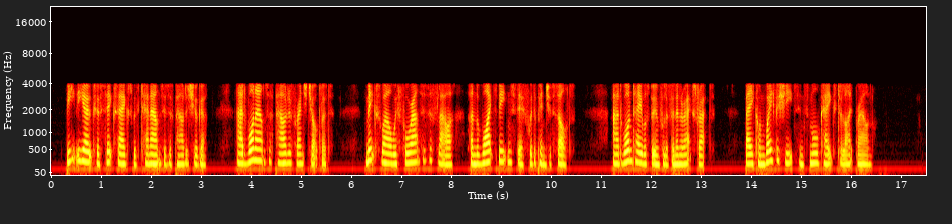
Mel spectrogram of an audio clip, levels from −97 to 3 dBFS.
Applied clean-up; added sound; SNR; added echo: none; none; none; none.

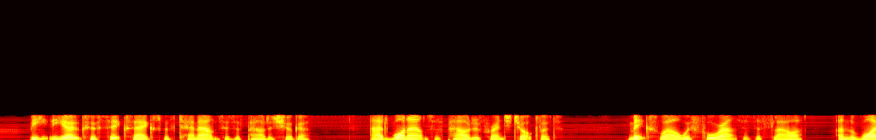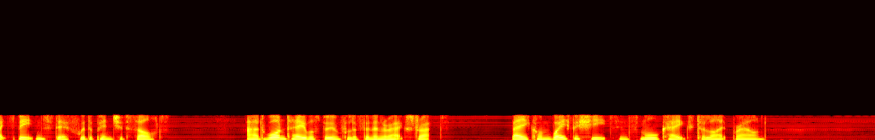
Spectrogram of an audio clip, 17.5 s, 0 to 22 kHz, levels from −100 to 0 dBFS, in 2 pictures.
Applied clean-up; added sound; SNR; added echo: neural separator model SepFormer WHAM!.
